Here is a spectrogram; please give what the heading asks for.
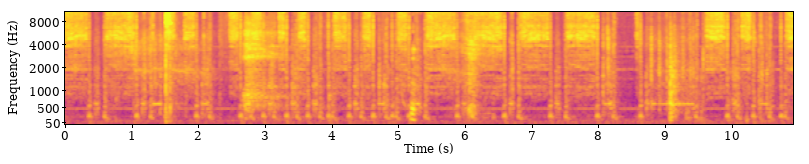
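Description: A printer whirs and clatters steadily as it prints out a report, its mechanism stuttering in rapid rhythmic bursts as paper feeds through, fairly loud, with no talking.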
